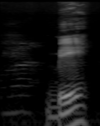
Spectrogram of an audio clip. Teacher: B yaitu dihasilkan dengan menutup bibir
